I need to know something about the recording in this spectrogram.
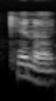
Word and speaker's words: Kin: Kinna, Kinna, or for a little boy, Kin for kin. Sounds like Ken, but spell it Kin, and kin means relative.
